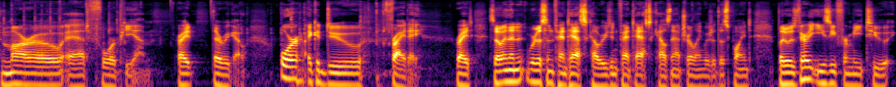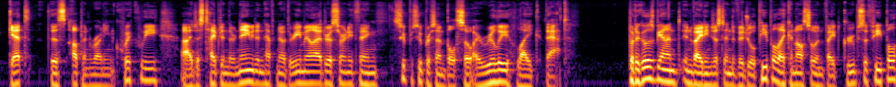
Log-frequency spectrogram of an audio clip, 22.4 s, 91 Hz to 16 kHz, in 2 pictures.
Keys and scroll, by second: 0.0-1.9 typing, 2.9 Left, 3.6 alt+shift+Left, 4.4-5.2 typing.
